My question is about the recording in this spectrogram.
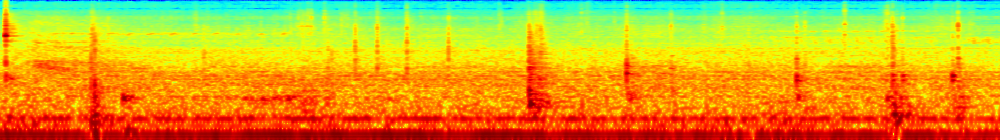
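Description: Scattered light clicks and knocks of PVC pipe and fittings being handled and dry-fitted, over a steady low hum.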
